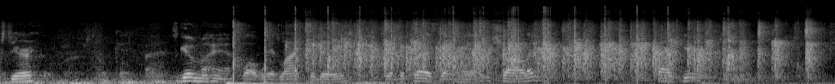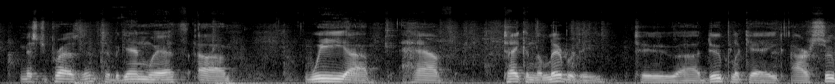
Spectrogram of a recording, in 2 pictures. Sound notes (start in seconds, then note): 2.3 crowd clapping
